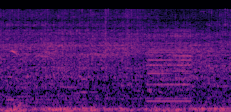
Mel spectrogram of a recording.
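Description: Motorcycle passing with its engine running as a low rumble, and a short single horn toot near the end.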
